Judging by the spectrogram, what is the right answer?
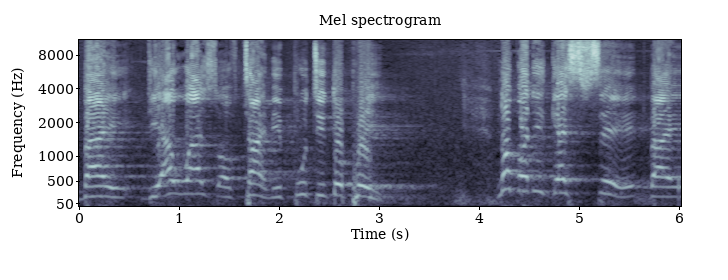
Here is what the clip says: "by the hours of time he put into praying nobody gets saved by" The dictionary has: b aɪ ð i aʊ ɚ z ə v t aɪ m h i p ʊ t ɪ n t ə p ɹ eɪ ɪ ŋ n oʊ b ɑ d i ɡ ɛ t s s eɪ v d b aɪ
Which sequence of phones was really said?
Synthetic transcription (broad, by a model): b aɪ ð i aʊ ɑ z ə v t aɪ m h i p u t ɪ n t ə p ɹ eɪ n oʊ b ɑ d i ɡ ɛ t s s eɪ v d b aɪ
